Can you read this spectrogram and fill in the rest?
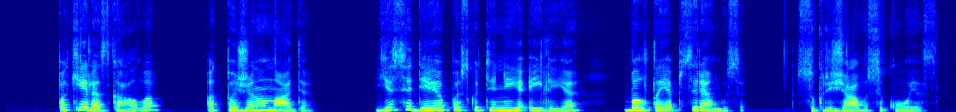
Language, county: Lithuanian, Alytus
